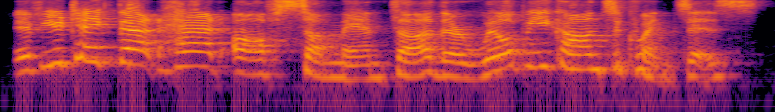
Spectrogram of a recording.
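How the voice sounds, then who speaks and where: Stern, high-pitched mother, woman acting. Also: very animated, measured pace. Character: stern forty-five-year-old mother. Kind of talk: screenplay table read.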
